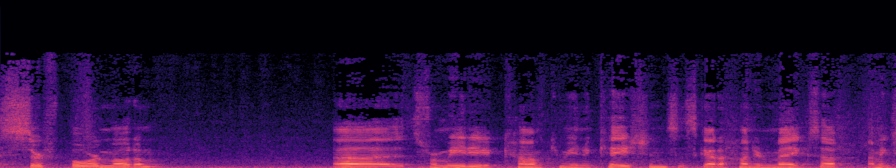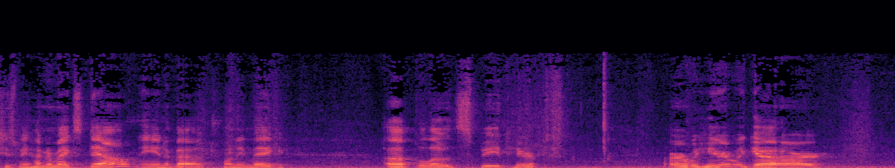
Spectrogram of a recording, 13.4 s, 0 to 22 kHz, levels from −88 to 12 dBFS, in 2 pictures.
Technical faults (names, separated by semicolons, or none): gap between stream segments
